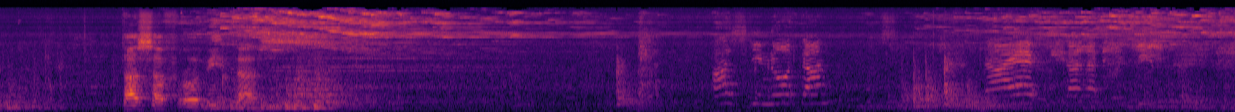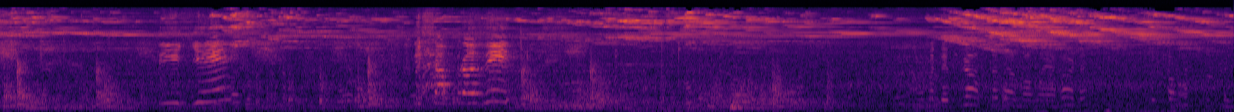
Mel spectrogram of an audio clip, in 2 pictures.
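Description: A young girl speaks with feeling through a microphone.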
